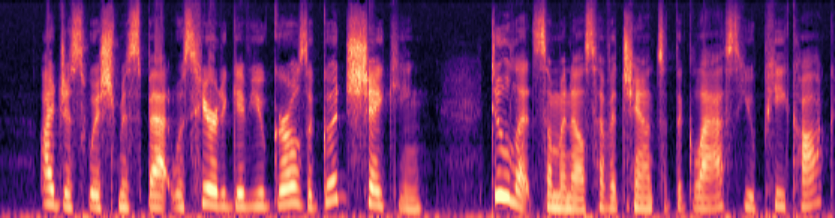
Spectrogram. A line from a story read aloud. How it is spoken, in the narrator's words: exclaimed Molly Loo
